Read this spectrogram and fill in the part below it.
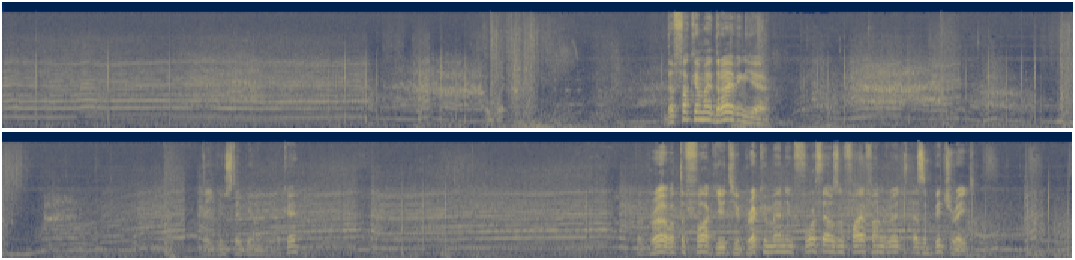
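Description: A racing car engine revs high and shifts pitch as it speeds along.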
